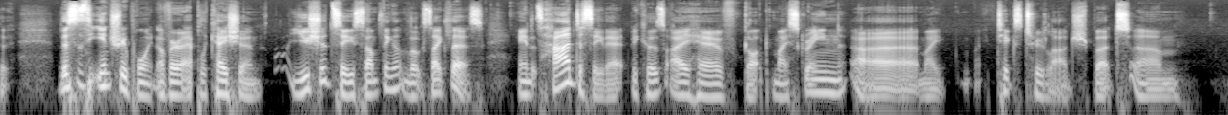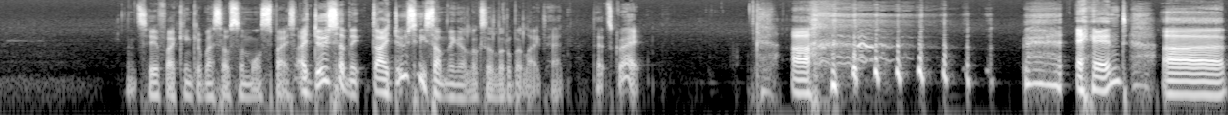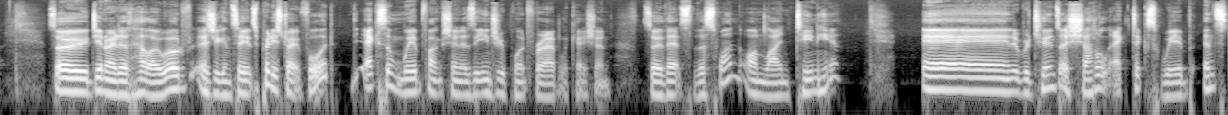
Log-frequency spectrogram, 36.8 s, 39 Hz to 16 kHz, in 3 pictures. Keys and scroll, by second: 6.5 ctrl+b.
